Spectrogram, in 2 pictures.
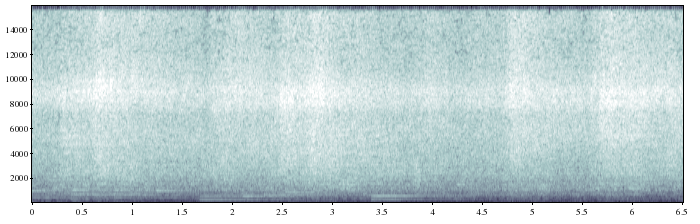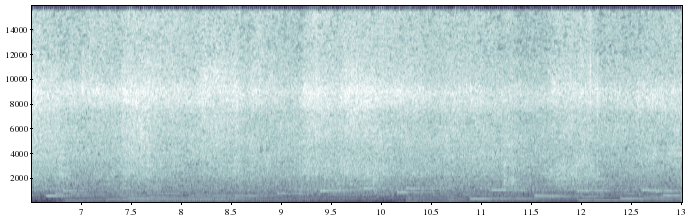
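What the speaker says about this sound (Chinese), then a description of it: "然后把山药丸子放入锅中，快速翻炒均匀" Yam balls sizzle and hiss as they are quickly stir-fried in thick sweet and sour sauce in a wok, a steady soft frying sound beneath gentle background music.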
